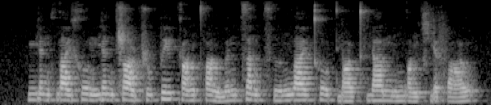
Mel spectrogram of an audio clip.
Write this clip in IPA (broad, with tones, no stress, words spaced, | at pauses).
mjɛ˥˧nxwa˥˧ɪ̯xo˥˧ʊ̯ n̪jɛ˥˧nʈ͡ʂɑ˥˩ʊ̯ ʈ͡ʂu˧˥pe˥ɪ̯kɑ˧˥ŋ t̪ʰɑ˥˩ŋwə˥n t͡sa˥˩nt͡sʰɹ̩˧˥ n̪wa˥ɪ̯ kʰo˥˩ʊ̯t̪jɑ˧˥ʊ̯ t̪ʰjä˥ mi˧˥mwɑ˧˥ŋt͡ɕʰjɛ˧fɑ˧˥ʊ̯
